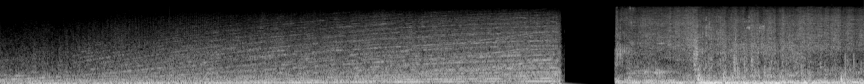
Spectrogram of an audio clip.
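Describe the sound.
A weapon blast shatters a training dummy. A long whine climbs in pitch as it builds, cuts to a moment of silence, then gives way to a loud, booming burst with crackling noise.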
